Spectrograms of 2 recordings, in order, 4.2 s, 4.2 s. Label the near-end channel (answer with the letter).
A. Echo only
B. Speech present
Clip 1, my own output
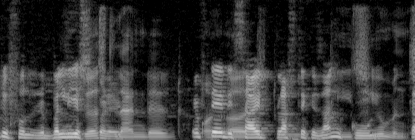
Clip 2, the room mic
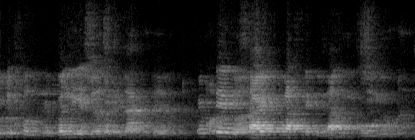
A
